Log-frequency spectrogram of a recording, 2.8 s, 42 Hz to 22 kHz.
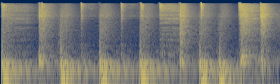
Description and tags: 4/7 - 150bpm - Drumkit - Proog Rock beat
A special drumloop for the proog rock lovers.
player, drums, reaper, keyboard, midi, rock, roll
